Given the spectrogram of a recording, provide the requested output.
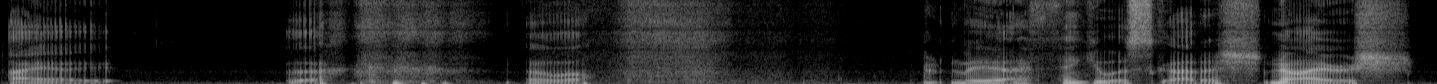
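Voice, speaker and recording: A young man playing a sweet, playful boyfriend in an intimate ASMR roleplay, rambling softly and casually close to the microphone. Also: rumbling low, huge pitch swings, takes it slowly, vocal fry, long pauses, no room sound, heavily acted. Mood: chatty, amused. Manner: soft, rambling, frequent chuckles and hums. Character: sweet, playful, affectionate boyfriend cuddling his partner.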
